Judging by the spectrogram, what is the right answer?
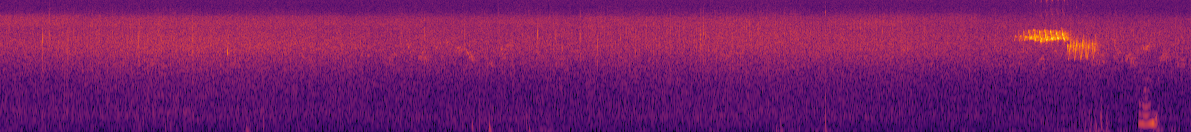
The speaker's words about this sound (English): Orange Crown Warbler number one.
